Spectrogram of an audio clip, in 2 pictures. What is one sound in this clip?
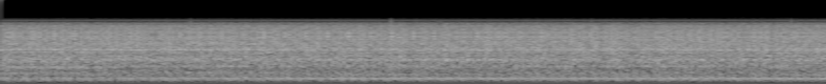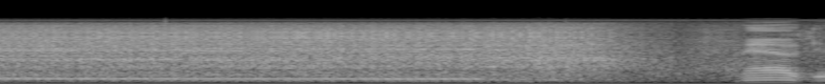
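A car engine idles with a loud, steady roar.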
